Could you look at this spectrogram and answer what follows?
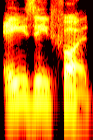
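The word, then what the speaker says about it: Azzi Fudd: pointed out they're like why are you saying her name wrong and we apologize for that it's i'm almost 100 sure it's easy foot so phil and ryan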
